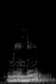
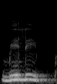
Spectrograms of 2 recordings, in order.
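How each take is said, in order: No difference in how they are said.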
